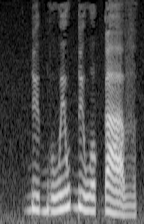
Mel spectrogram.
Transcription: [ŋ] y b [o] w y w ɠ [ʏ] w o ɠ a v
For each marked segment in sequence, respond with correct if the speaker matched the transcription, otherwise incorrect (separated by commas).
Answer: incorrect, incorrect, incorrect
